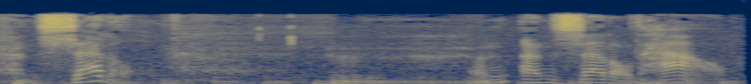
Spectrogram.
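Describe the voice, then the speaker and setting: A man's voice: mid-range voice, big pitch swings, slow, vocal fry, noisy background, full character voice. An actor playing a drowsy, languid loner of a male soldier in a fantasy video game. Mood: sleepy, unbothered. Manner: languid, drifting, sighing.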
